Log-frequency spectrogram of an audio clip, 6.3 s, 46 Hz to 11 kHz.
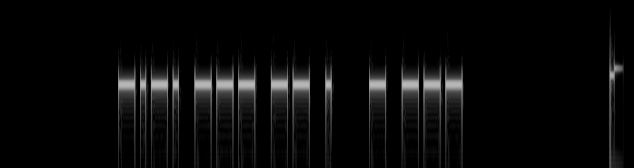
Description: Morse code, heard as a keyed tone, about 22 wpm, 700 Hz. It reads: COME TO
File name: Build A Phrase - 2-Word Phrases - 22wpm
